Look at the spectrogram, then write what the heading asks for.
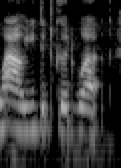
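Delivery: ordinary delivery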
